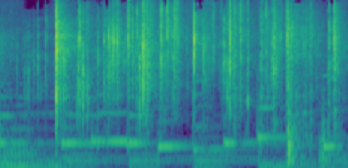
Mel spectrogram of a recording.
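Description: A crinkly blind-bag toy packet crackling and crumpling as it is torn open by hand, with sharp crackles throughout and a loud one near the end, over background music.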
